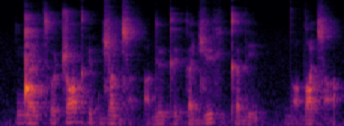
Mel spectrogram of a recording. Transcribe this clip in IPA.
ŋ͡ǃ ɜ j t͡sʼ u ʈ͡ʂ ɔ kʰ y p d͡ʑ ɔ j d͡ʑ ɑ̰ t͡sʼ ɑ̰ d ʉ kʼ y k ɜ d͡ʑ y x ḭ kʼ ə d̪ i | d̪ ɑ̰ dˤ a t͡ɕ ɑ̰

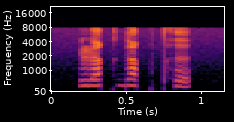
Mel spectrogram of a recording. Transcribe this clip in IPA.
ɭ ɪ q ɡ ɜ q pʰ ə

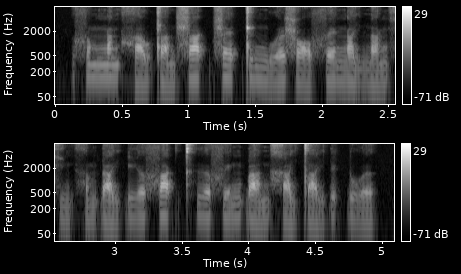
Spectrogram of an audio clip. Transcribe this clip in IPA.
f ə˧ m ŋ a˧ ŋ h a˨˩˦ w ʈ a˨˩˨ n ʂ a˦˥ k̚ ʂ ɛ˦˥ t̚ ʈ ɨ˧˥ ŋ u˨˩˦ ə̯ ʂ ɔ˨˩ f ɛ˧˥ ŋ a˧ j n a˨˩˦ ŋ x i˨˩˦ ŋ h ə˧˥ m ɗ a˨˩˨ j ɗ i˧˥ ə̯ f a˦˥ k̚ t̪ʰ ɨ˧ ə̯ f e˧˥ ŋ ɓ a˨˩˦ n x a˨˩˨ j t̪ a˨˩˨ j ɗ ɨ˦˥ t̚ ɗ u˨˩ ə̯

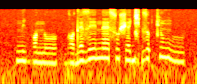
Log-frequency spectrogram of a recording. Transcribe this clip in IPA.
n i˨ b ɔ˨ n o˨ | ɡ ɔ˨ d ɛ˦˨ z e˦ n ɛ˦ sʰ u˦˨ ʃ ɛ˦ d͡ʑ ɪ˦ ʔ z ʊ˦ ʔ t͡ɕ ũ˦ ŋ u˨

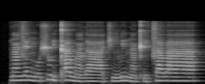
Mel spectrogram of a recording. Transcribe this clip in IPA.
ɾ ã˦ z ɛ˦ ŋ o˨ ʃ ʊ˦ ɾ ɪ˨ kʼ a˦ w ã˨ l aː˨ t͡ʃ ĩ˨ l ɪ˦ n ã˨ kʼ e˨ t͡s a˦ β aː˦

